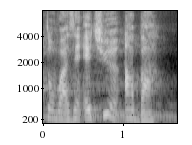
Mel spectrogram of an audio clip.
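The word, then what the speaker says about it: אב: Le mot père est prononcé ab.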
